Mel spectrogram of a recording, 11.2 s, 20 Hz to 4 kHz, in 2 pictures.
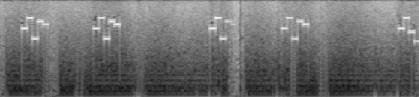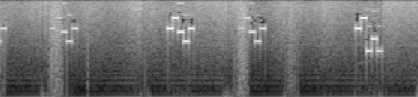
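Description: Five-tone selective call (ZVEI), heard as quick runs of five tones, tones of about 70 ms. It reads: 88509 88509 88509 88748 88748 88151
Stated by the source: ZVEI five-tone selective call received on an SDR.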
